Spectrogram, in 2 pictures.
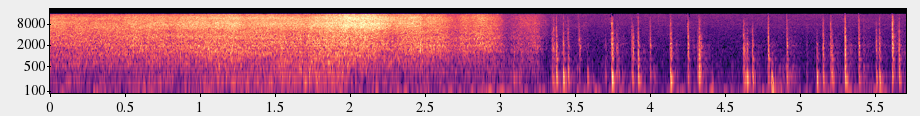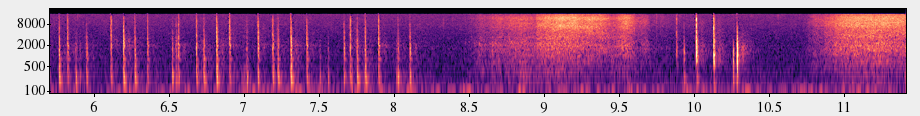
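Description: Long nails scratch the far edge of the top of a closed, hollow corrugated cardboard box, making a quick run of dry, scratchy strokes with a low hollow body and bright, papery edges. Soft steady hiss comes before and after the strokes, and a few sharp ticks are heard near the end.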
